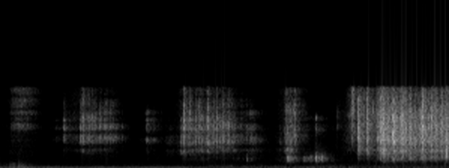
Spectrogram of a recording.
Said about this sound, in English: Dice everywhere.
